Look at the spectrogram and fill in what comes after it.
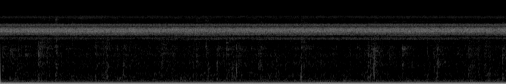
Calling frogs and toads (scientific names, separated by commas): none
